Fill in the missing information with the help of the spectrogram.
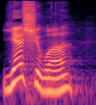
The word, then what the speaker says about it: Yeshua: Yeshua is the Hebrew pronunciation of Jesus.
